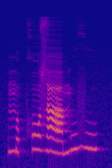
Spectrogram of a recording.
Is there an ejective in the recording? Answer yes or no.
no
